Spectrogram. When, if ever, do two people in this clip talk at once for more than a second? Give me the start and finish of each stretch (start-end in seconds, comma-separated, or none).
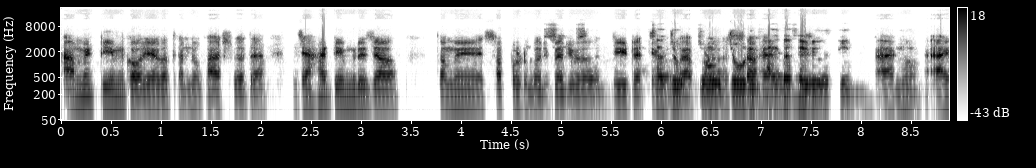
4.7-7.4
